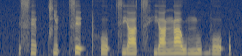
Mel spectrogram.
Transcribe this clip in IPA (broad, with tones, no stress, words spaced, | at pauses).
sẽ˨p̚t͡ɕẽ˨k̚ t͡se˦ʔpʰo˨ʔ t͡sja˧t͡sʰja˧ŋa˥˧w n̪u˧bo˨ʔ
